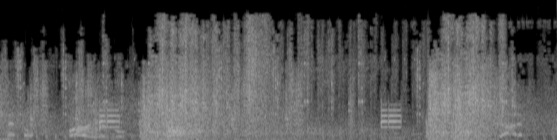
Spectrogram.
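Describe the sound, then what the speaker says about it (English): Missiles launch from an aircraft in Call of Duty: Ghosts as two loud whooshing surges, with electronic beeps, mechanical clatter and a voice talking alongside. "Good missile. Firing missile."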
